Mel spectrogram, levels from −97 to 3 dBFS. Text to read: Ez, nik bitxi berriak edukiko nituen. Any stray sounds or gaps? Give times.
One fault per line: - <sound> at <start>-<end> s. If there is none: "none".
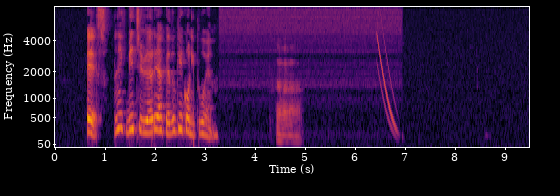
- laugh at 4.3-5.0 s
- chirp at 6.4-6.9 s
